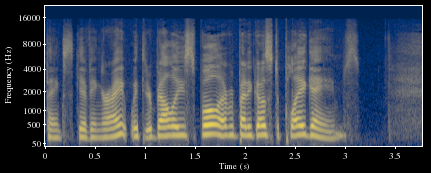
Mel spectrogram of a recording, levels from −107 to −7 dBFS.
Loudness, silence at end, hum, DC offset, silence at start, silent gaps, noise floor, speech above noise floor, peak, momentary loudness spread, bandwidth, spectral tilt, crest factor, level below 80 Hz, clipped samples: -27 LUFS; 0.65 s; none; under 0.1%; 0 s; none; -58 dBFS; 31 dB; -10 dBFS; 13 LU; 14 kHz; -4.5 dB/octave; 18 dB; -78 dBFS; under 0.1%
